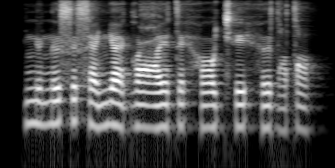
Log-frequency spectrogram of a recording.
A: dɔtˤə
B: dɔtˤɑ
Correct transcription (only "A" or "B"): A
